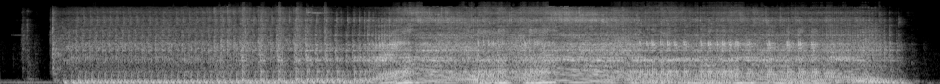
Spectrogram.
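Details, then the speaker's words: Vintage two-stroke motorcycle readied for Mid-Ohio vintage days, started on starting fluid: a crisp two-stroke buzz fires straight up, with a couple of quick rev blips and a steady run before cutting, sounding healthy. "That's all I wanted to know. That sounded pretty good."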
